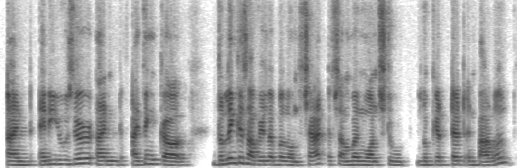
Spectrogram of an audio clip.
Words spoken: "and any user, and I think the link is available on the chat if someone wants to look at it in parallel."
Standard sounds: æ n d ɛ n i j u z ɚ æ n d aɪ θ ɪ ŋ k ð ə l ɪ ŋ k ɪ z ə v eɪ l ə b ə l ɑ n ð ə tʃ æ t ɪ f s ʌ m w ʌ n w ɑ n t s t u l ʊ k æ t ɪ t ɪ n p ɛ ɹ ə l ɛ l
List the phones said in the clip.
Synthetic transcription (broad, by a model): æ n d ɛ n i j u z ɚ æ n d aɪ t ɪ ŋ k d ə l ɪ ŋ k ɪ z ə v eɪ l ə b ə l ɑ n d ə tʃ æ t ɪ f s ʌ m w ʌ n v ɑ n t s t u l ʊ k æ t ɪ t ɪ n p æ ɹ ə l l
